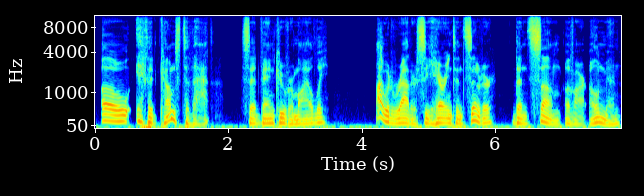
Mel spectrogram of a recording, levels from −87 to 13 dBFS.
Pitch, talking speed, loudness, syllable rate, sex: 100 Hz, 160 wpm, -20 LUFS, 4.8 syllables/s, male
